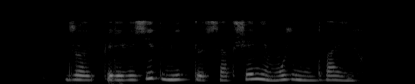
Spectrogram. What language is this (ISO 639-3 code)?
rus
